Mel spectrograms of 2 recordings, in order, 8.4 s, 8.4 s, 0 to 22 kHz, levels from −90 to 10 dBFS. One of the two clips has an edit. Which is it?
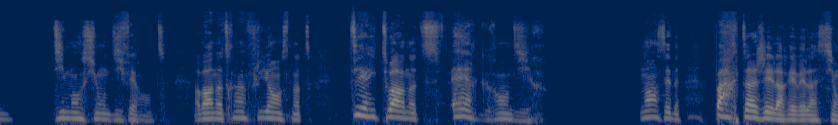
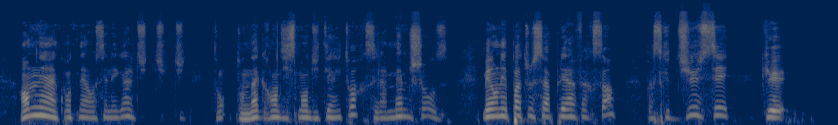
first; 1 cut; at 6.4 s

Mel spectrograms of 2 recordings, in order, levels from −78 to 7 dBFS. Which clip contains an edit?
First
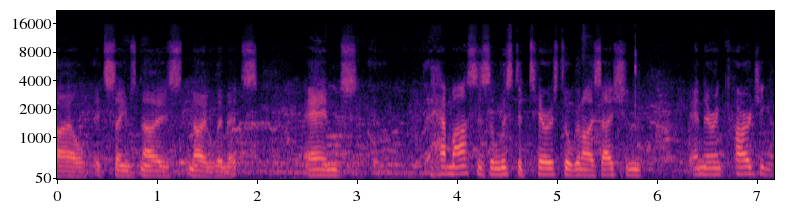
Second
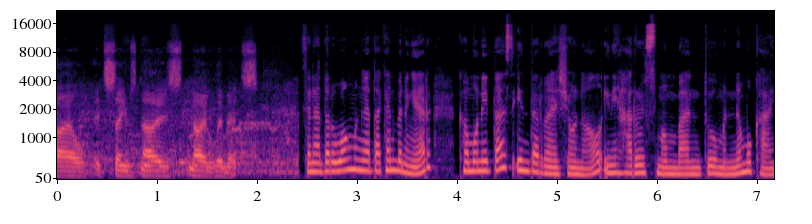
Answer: second; 1 cut; at 2.4 s

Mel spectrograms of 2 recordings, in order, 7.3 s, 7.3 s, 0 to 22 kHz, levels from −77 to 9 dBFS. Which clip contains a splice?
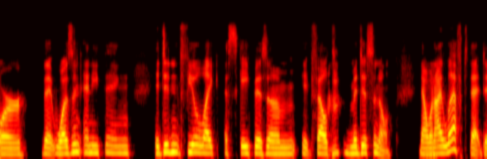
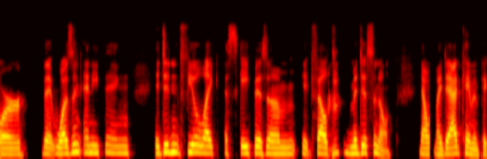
second; 1 cut; at 6.4 s

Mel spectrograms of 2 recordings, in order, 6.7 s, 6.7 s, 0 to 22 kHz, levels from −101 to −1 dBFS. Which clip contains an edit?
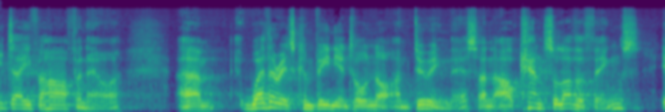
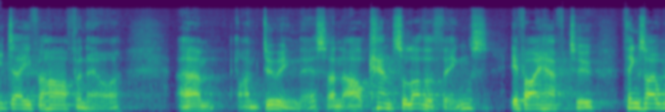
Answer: second; 1 cut; at 2.4 s

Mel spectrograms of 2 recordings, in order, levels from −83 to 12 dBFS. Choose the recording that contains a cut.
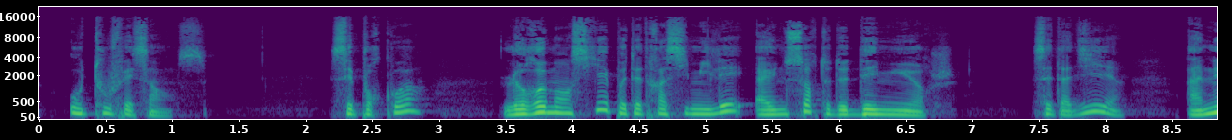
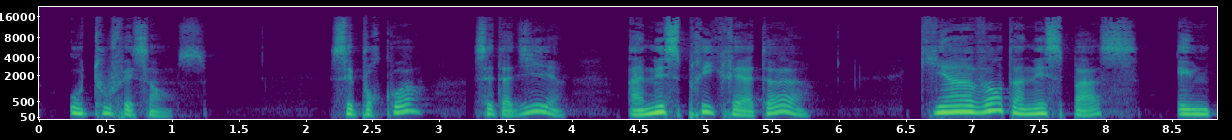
second; 1 cut; at 3.2 s

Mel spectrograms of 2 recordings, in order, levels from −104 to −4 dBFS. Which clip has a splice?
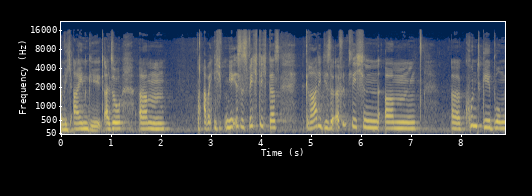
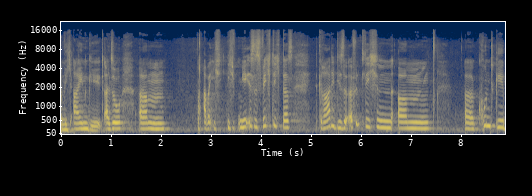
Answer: first; 1 cut; at 3.0 s

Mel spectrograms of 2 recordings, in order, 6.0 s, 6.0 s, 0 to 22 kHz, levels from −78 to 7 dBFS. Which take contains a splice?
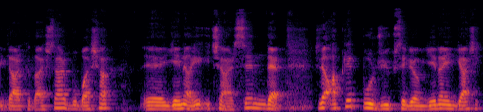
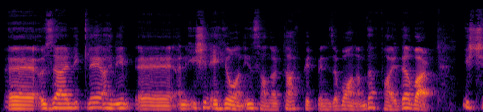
first; 1 cut; at 3.9 s

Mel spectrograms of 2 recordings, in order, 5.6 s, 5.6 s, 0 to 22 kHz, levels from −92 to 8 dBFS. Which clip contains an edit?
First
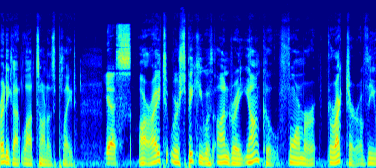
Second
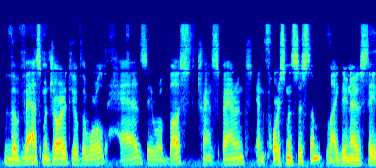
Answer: first; 1 cut; at 1.9 s

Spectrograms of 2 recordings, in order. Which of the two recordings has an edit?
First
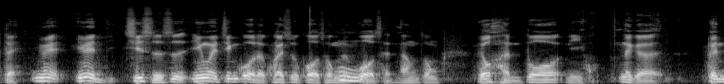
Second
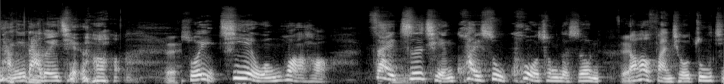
second; 2 cuts; at 1.8 s, 6.0 s

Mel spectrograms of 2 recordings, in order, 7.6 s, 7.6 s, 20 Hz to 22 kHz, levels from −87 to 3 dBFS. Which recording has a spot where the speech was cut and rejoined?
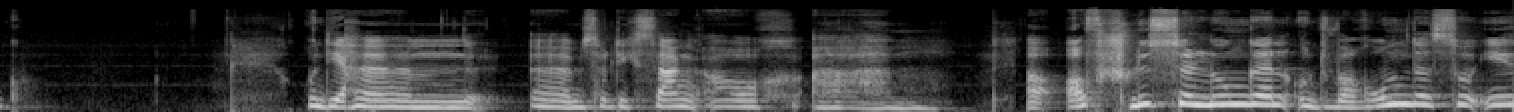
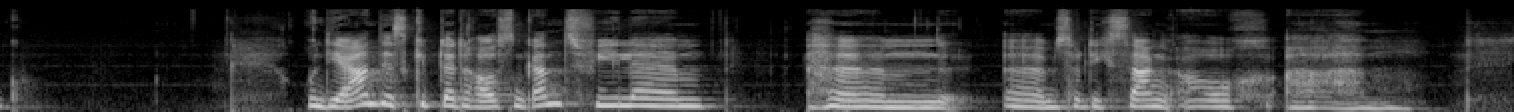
first; 2 cuts; at 1.7 s, 5.1 s

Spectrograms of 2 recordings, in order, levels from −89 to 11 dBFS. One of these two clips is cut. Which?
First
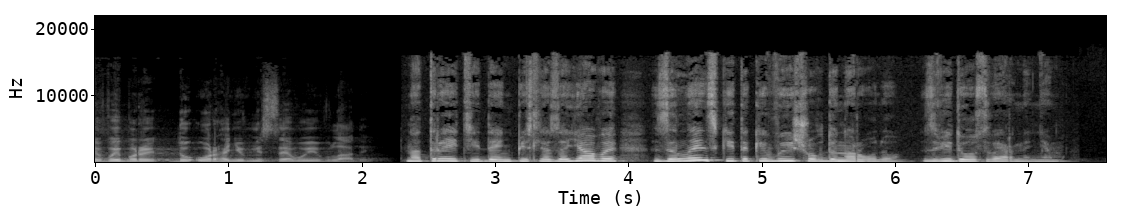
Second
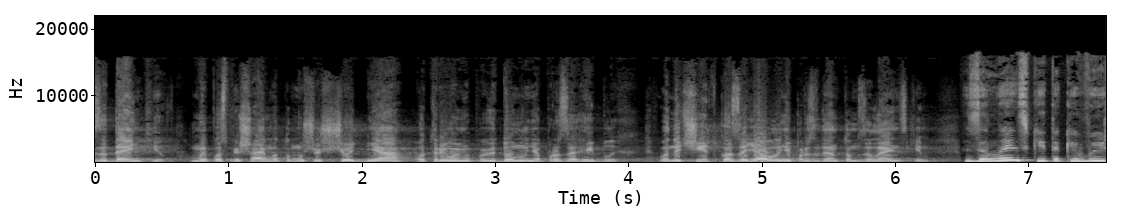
second; 2 cuts; at 4.1 s, 6.5 s

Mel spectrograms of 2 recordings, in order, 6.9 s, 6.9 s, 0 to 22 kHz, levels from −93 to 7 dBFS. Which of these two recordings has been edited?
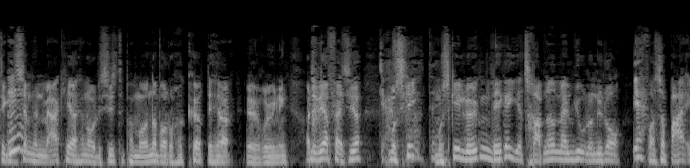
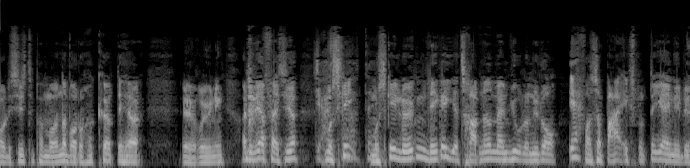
first; 1 cut; at 2.4 s

